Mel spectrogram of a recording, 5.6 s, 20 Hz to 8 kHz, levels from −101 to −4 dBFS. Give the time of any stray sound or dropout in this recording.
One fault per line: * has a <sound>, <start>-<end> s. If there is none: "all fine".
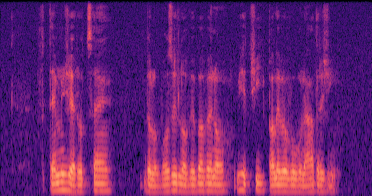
all fine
